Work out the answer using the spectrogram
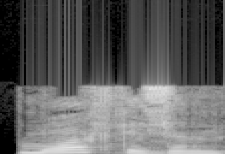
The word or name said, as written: morphism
